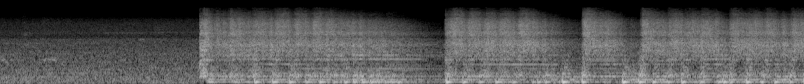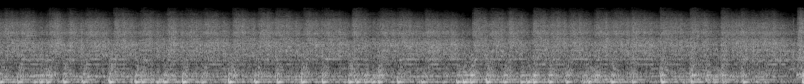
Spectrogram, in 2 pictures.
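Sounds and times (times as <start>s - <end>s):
big drum beating fast: 2.0s - 16.0s
cymbals clashing: 2.0s - 16.0s
gong: 2.0s - 16.0s.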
